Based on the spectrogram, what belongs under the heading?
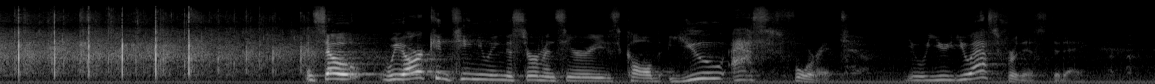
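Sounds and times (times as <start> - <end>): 
church congregation clapping during a morning service: 0.0 - 3.7
speech: 3.1 - 10.9.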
